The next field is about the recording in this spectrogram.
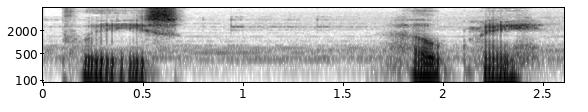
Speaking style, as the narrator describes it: he said, his voice nearly breaking

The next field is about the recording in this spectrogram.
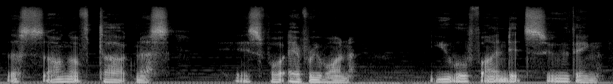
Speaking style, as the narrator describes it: he said, his voice cold and distant

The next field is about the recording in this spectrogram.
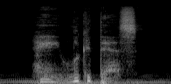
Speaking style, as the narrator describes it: I turned to my dad and whispered

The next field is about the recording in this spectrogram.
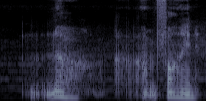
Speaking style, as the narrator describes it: I stammered out

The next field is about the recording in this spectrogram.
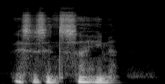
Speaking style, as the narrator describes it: I said under my breath

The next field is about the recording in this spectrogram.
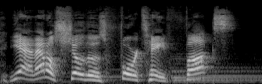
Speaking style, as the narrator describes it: she shouts

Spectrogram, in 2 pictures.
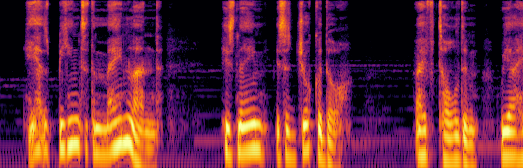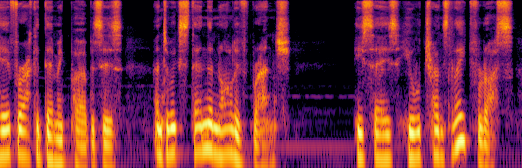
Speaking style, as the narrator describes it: announced excitedly

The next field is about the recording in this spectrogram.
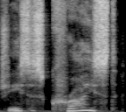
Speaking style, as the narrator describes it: I cried

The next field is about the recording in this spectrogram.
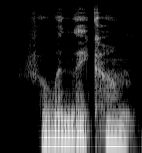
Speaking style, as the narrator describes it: said softly

